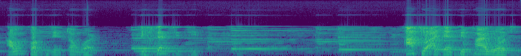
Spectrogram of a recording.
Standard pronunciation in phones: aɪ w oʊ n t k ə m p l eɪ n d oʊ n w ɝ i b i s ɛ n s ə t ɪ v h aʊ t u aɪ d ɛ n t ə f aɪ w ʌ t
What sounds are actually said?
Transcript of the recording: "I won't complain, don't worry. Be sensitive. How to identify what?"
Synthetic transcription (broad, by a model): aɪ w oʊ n k ə m p l eɪ n d oʊ n w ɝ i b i s ɛ n s ə t ɪ v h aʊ t u aɪ d ɛ n t ə f aɪ w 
